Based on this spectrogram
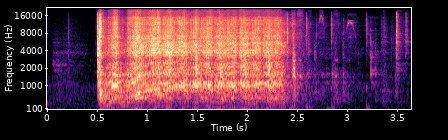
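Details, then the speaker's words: Lawn mower (two spark plugs) after spring tune-up with new battery and new spark plugs gapped to 0.035 in, having previously refused to start: the engine catches straight away and runs strong briefly, a clean quick start, much better than before. "so new battery and spark plugs let's see if it starts wow that is a lot better than it was"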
